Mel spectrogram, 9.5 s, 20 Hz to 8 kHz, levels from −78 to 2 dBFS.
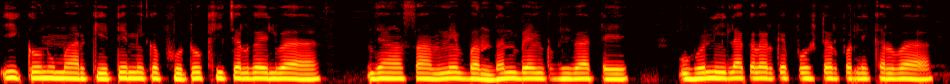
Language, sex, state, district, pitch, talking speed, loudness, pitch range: Bhojpuri, male, Uttar Pradesh, Deoria, 155 Hz, 145 wpm, -22 LUFS, 150-160 Hz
